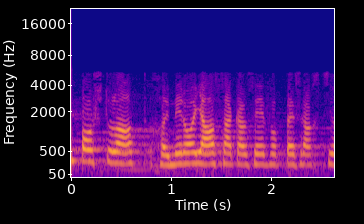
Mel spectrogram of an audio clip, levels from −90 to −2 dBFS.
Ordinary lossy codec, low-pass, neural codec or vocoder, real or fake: none; 5.4 kHz; none; real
